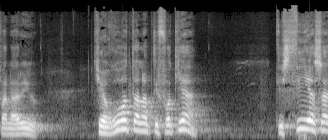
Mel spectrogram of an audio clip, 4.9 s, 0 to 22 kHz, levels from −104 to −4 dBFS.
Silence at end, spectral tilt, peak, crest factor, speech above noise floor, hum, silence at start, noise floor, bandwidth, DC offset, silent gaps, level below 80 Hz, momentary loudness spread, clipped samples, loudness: 0 s; -4.5 dB/octave; 0 dBFS; 16 dB; 41 dB; none; 0 s; -55 dBFS; 18 kHz; under 0.1%; none; -54 dBFS; 12 LU; under 0.1%; -15 LUFS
